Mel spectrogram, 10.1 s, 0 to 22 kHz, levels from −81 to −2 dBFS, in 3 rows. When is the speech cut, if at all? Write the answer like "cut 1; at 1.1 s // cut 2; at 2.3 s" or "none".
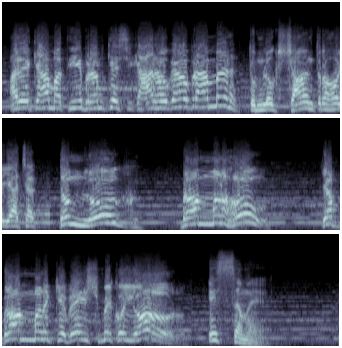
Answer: cut 1; at 2.4 s // cut 2; at 3.8 s // cut 3; at 8.6 s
